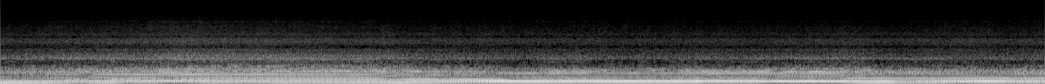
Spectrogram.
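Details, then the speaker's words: Nissan 350Z DE race car just started after Tomei Poncam install, before warm-up: steady, even idle with a slight rev rise midway, no ticking or misfire. Car runs great; normal idle. "But yeah, guys, car runs great."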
